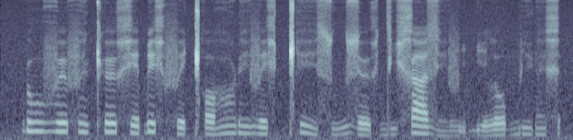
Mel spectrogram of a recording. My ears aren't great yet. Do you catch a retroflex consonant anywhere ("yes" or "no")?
yes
